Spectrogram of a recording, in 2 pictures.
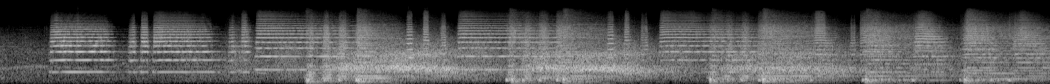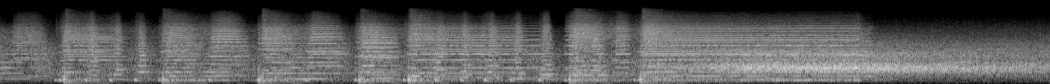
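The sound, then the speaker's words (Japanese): A loud G1 brass fanfare plays at Tokyo Racecourse before the 38th Japan Cup horse race, bright trumpet notes in short stabbing phrases and sustained chords, building to a long held final chord with a swelling roar from over 92,000 fans beneath. “G1 ファンファーレの音色そして3時現在で9万2000人を超えるファンの大きな歓声が秋の府中の空に吸い込まれていきました。”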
